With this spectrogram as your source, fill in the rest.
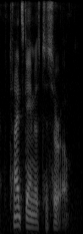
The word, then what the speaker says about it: Tsuro: Tonight's game is turo. Is it turo or is it surro is silent like in foreigner?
